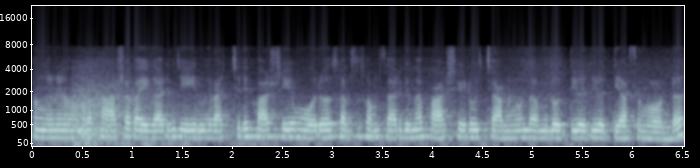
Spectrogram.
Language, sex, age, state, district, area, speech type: Malayalam, female, 30-45, Kerala, Kottayam, rural, spontaneous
